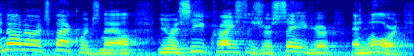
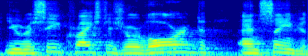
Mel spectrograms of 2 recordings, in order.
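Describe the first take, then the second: First: Mock objection. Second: Slow, even delivery with weight on "Lord"; the usual phrase. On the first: Preacher imitating critics who insist the order is backwards, mildly mocking. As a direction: playfully mimic the correcting theologians. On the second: Shown as a demonstration. Preacher quoting the common confession, slow and deliberate. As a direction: lean on "Lord" and let "Savior" follow. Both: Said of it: "They say".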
